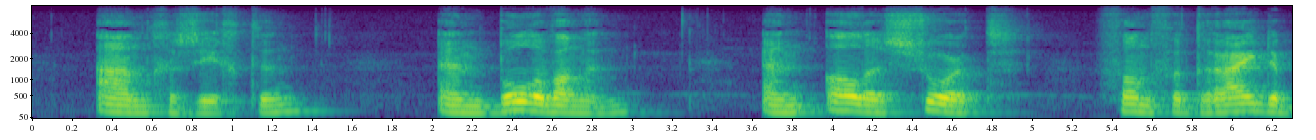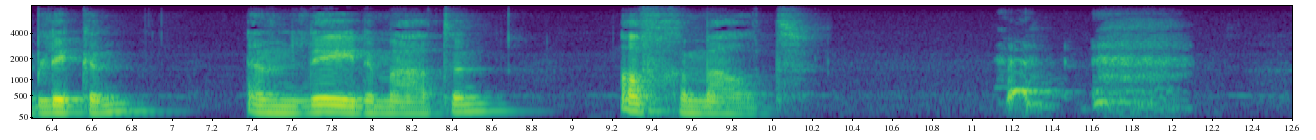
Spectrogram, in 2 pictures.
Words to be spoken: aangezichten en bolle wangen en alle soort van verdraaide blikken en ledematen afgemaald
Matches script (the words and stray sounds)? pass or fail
fail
